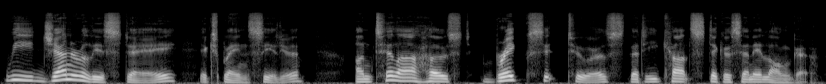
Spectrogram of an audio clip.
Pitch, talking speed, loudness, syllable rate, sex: 125 Hz, 140 wpm, -20 LUFS, 3.9 syllables/s, male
